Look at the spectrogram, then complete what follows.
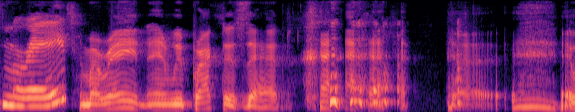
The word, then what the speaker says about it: Mairead: beautiful and wonderfully talented Irish classical crossover soprano marade Healey so in this episode of artists in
